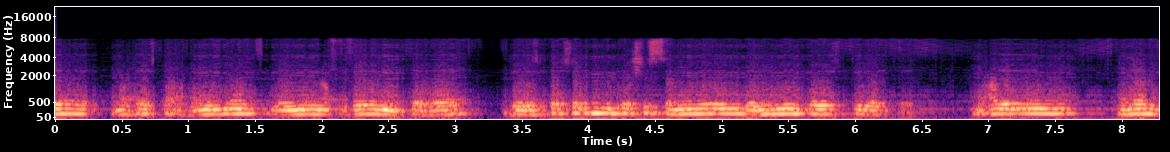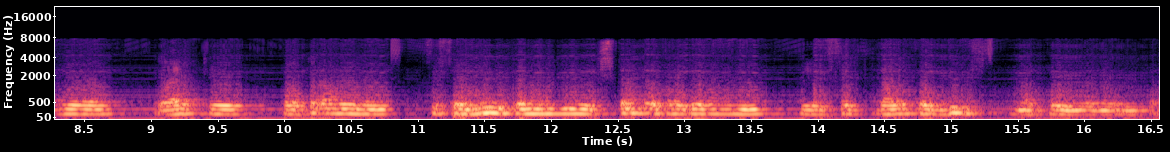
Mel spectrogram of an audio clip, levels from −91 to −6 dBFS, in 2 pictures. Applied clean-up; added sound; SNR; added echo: neural separator model SepFormer DNS4.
